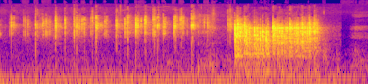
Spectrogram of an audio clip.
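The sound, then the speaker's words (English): A digital dice-roll effect from a dice app, rolling a seven: a quick run of light, rattling clicks like dice tumbling, then a louder, brief clattering burst before it stops. Fairly clear, with no talking. “That dice app hates you.”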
